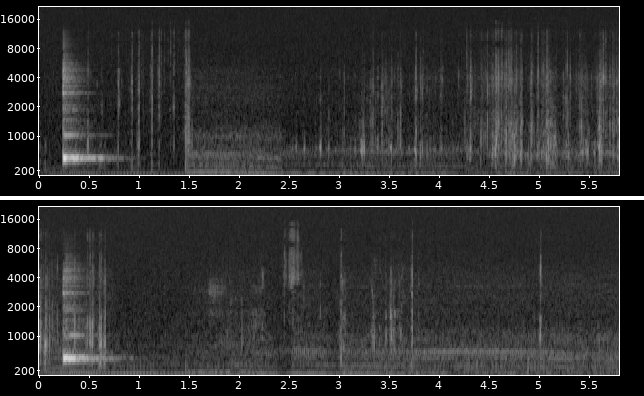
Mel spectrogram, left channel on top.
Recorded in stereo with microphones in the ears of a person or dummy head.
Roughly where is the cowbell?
Left.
